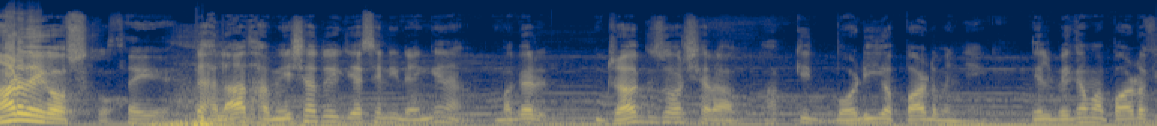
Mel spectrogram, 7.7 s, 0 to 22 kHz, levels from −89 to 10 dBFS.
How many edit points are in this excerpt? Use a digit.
1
